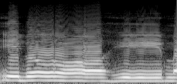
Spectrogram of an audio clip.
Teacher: با ساکن پر قلقلہ ہوگا، را پر پڑھا جائے گا اور کھینچا بھی جائے گا ایک الف کی مقدار کے برابر، کھڑی زبر کی وجہ سے۔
